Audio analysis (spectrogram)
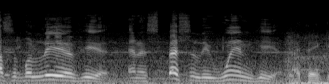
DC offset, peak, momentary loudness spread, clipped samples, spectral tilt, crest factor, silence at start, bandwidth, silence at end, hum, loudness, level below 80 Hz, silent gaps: under 0.1%; -8 dBFS; 12 LU; under 0.1%; -7 dB/octave; 12 dB; 0 s; 11.5 kHz; 0 s; none; -21 LUFS; -32 dBFS; none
